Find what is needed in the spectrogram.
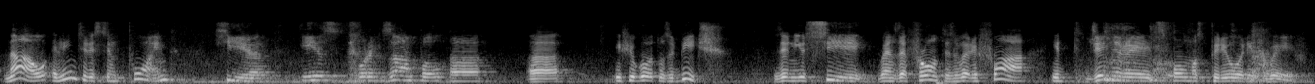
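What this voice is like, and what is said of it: Siberian Russian accent in English. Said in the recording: “my Siberian accent is always making difficult some terminology”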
